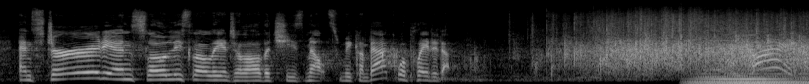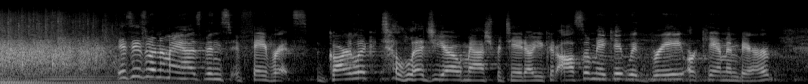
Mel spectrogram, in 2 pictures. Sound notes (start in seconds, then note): 5.1 clapping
